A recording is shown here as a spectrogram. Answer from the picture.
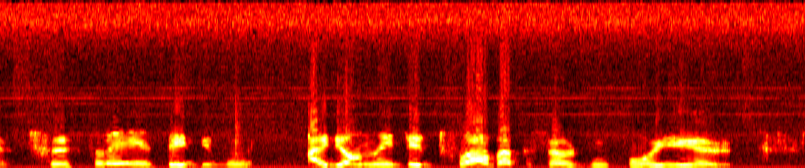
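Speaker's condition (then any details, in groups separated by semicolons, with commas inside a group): Cerebral palsy; from birth, leg spasticity; neck Botox injections every 3 months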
